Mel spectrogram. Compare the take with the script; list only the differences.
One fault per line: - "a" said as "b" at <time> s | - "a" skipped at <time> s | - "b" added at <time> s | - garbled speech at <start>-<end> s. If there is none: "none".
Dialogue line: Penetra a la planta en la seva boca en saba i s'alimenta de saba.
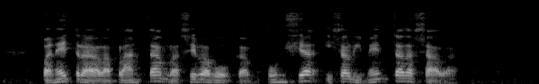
- "en" said as "amb" at 1.6 s
- "saba" said as "punxa" at 2.7 s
